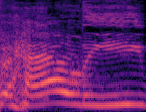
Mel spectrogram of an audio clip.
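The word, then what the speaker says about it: Halle: Pronunciation a little rough, but you got it. You in there. Let's go! You know what I'm saying? I mean, her name is Hallie, bro.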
